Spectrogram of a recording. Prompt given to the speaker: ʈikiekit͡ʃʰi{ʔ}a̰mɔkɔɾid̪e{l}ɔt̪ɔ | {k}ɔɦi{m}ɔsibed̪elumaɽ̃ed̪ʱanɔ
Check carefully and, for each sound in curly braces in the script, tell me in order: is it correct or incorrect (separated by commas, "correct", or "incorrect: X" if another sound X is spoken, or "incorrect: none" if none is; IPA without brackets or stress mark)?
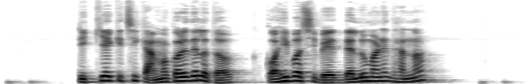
incorrect: k, correct, correct, incorrect: b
